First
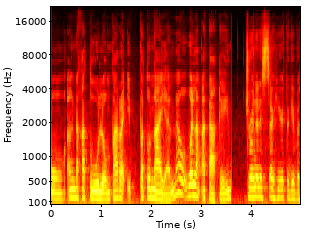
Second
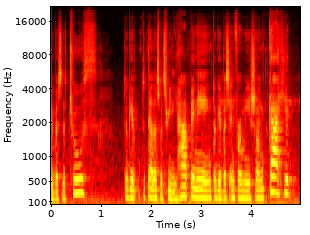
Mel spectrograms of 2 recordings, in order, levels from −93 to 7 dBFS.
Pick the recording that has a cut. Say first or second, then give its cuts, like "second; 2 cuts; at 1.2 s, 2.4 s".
first; 1 cut; at 3.6 s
